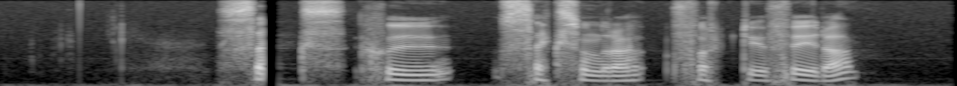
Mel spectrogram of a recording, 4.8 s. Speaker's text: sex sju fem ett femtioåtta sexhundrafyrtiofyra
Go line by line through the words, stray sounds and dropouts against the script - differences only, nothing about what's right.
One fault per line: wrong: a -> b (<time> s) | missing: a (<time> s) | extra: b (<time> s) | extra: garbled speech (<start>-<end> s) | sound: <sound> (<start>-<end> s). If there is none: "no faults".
sound: dropout (1.3-1.4 s)
missing: fem ett femtioåtta (2.3 s)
